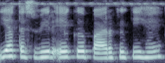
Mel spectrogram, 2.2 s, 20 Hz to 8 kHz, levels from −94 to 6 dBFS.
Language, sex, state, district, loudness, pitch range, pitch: Hindi, female, Uttar Pradesh, Lucknow, -15 LUFS, 215-230 Hz, 225 Hz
